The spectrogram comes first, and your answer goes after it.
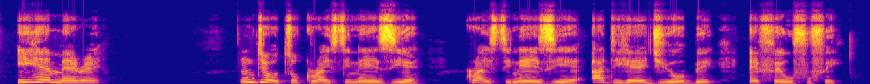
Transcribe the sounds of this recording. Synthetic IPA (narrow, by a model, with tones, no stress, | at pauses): i˦ɦe˦me˨ɾe˦ | n̩˦dɪ˦o˨tu˦kɾa˦ɪ˨stɪ˨ne˦zi˨e˦ | kɾa˦i˨stne˦zi˨e˦a˦dɪ˨ɦe˦e˦d͡ʒi˨o˦be˦ | e˦fe˨u˨fu˨fe˨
